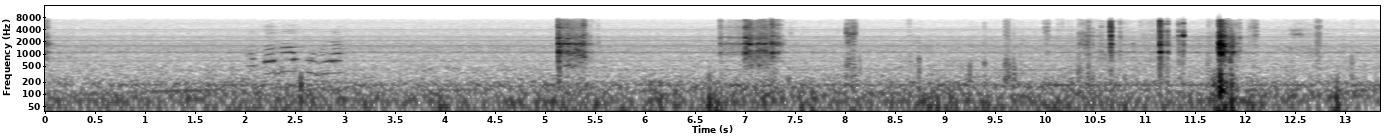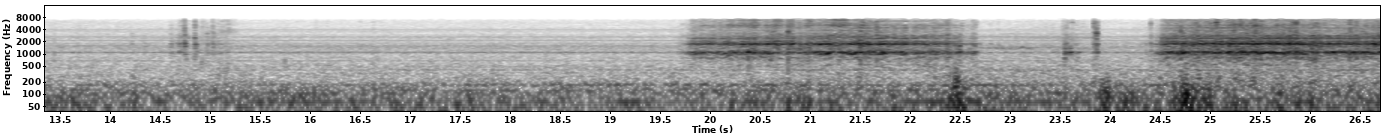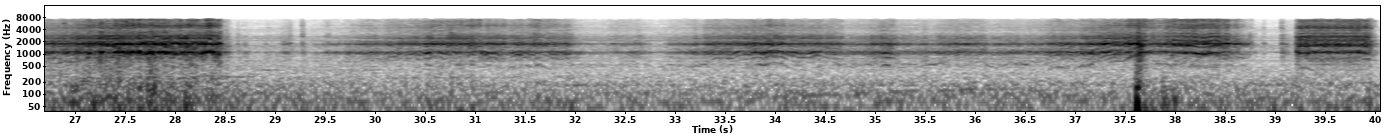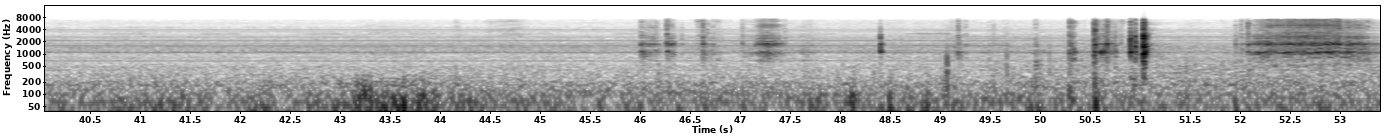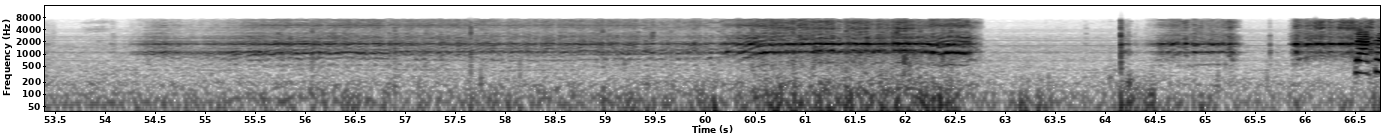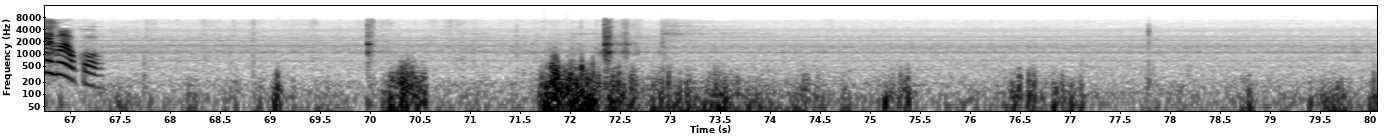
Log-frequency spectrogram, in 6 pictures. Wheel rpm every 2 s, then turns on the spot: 20, 0, 20, 10, 0, 0, 0, 0, 0, 10, 60, 20, 40, 60, 40, 50, 30, 40, 60, 90, 10, 0, 0, 0, 0, 0, 30, 30, 60, 60, 130, 70, 60, 80, 0, 0, 0, 0, 0, 0.
4-8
